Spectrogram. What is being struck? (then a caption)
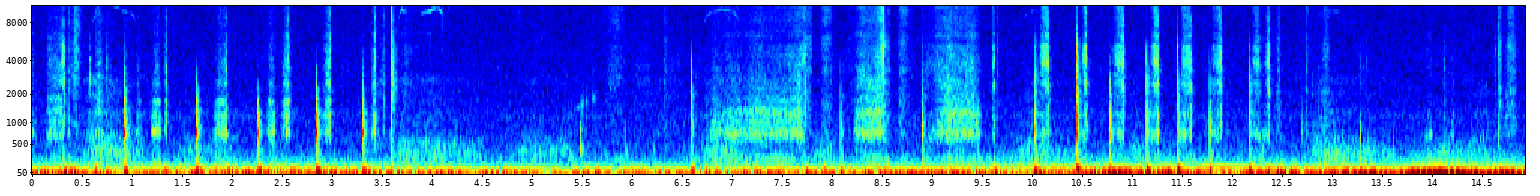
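Chalk on a painted blackboard. A hand draws vertical and horizontal lines on a large, flat, painted black chalkboard with a stick of white chalk. Quick, bright, scratchy strokes and taps repeat at an uneven pace, with a few longer rubbing scrapes in the middle. A steady low hum runs underneath throughout.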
